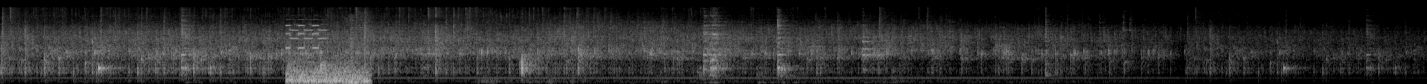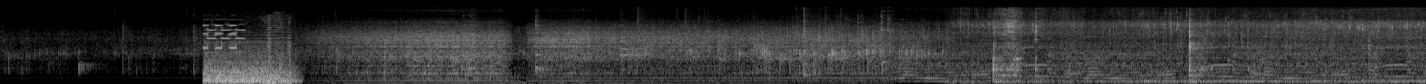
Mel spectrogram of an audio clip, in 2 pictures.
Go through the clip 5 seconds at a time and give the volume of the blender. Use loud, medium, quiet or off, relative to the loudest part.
off, off, off, loud, medium, medium.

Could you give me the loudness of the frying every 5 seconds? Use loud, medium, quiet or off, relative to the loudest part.
loud, loud, medium, medium, loud, loud.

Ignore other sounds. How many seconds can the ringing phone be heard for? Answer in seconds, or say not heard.
2 s.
